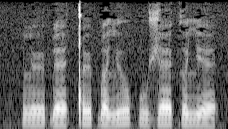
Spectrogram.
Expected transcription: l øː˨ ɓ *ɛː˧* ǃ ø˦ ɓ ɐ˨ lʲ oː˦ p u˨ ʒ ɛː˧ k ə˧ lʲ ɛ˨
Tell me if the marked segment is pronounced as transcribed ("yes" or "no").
no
